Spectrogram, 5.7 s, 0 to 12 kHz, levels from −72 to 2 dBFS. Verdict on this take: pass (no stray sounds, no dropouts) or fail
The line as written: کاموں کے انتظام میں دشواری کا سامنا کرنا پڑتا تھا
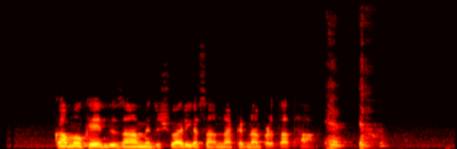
fail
